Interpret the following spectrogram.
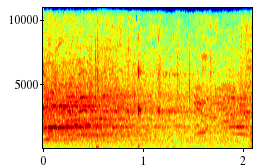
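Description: Indoor volleyball rally: arena crowd chatter, with a dull thud of the ball being played about half a second in and faint high squeaks of shoes on the court.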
